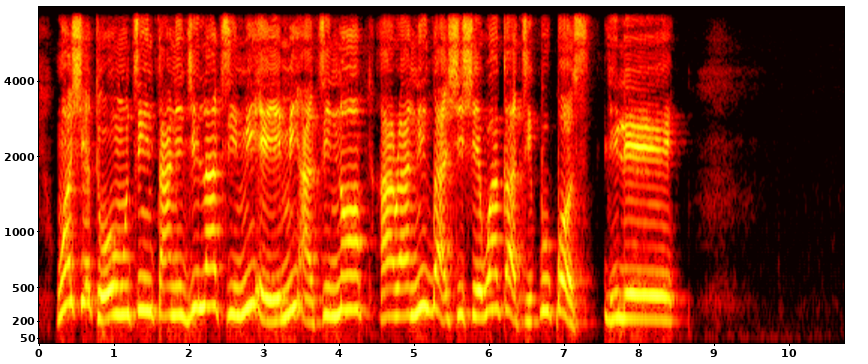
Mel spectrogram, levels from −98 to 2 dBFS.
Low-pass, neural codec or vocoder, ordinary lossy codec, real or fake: 7.2 kHz; none; none; real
